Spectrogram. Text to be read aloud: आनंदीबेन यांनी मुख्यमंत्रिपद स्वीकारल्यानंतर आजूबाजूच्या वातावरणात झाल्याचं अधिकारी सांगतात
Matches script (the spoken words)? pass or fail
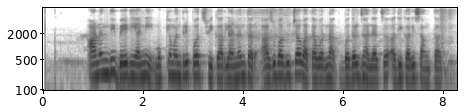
fail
